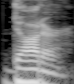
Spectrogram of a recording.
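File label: "daughter", American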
